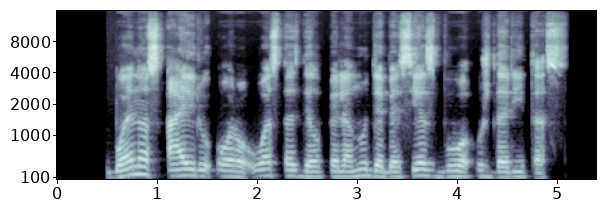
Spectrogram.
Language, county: Lithuanian, Šiauliai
